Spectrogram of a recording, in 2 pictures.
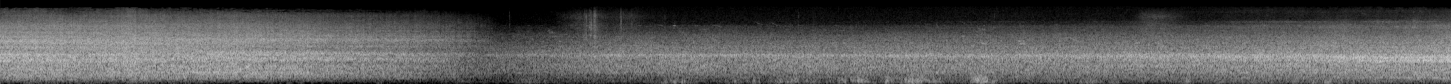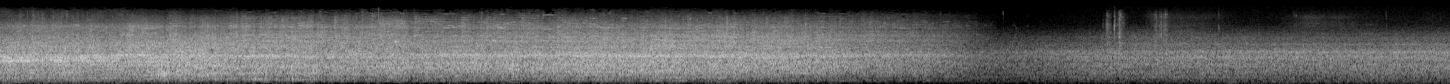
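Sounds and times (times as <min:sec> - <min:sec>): train wheels rushing on rails: 0:00.0 - 0:29.0
ringing wheel squeal: 0:13.6 - 0:24.0.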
